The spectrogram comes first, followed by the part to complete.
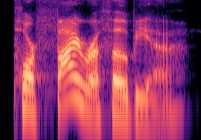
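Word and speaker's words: porphyrophobia: your first phobia is poor fyra phobia spell that for me p o r ph y ro phobia poor pyrrha phobia and your hint is ph y so it's poor fyra phobia poor fyra phobia sorry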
